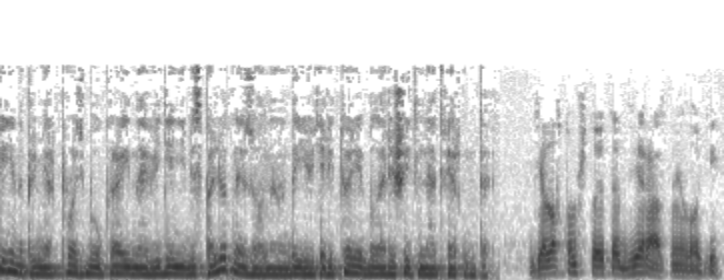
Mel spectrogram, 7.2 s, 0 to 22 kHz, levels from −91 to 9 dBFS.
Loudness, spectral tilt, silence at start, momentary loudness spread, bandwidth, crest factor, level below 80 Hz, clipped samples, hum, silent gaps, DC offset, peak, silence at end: -19 LUFS; -6.5 dB/octave; 0 s; 5 LU; 8.8 kHz; 12 dB; -32 dBFS; under 0.1%; none; none; under 0.1%; -6 dBFS; 0.05 s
